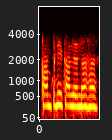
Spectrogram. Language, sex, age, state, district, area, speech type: Hindi, female, 18-30, Bihar, Muzaffarpur, rural, conversation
